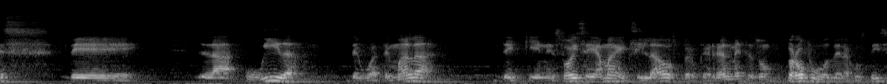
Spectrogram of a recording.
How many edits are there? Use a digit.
0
